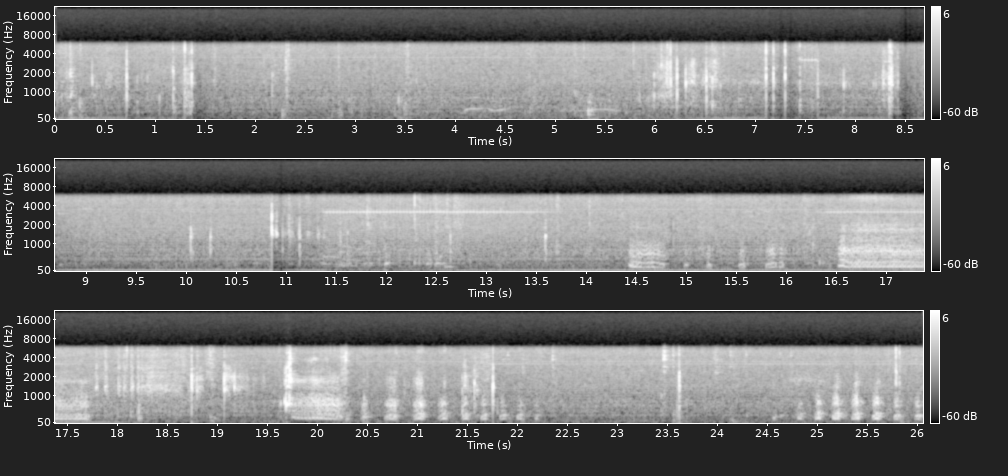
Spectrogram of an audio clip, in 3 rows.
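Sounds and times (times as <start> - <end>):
puppies growling: 14.4 - 18.1, 19.6 - 22.4, 24.7 - 26.0.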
